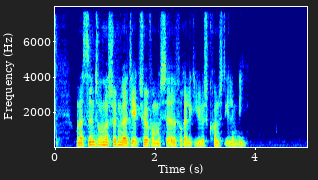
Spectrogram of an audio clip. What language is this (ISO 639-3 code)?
dan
